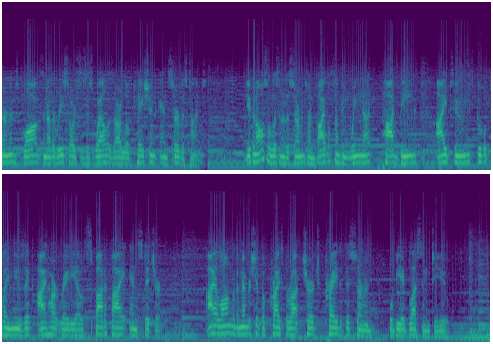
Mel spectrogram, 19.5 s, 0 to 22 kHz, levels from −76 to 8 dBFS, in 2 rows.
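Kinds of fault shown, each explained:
Filter restarted on every block: the filter drops its state each 10 ms block, so from 0.35 s onward a 100 Hz buzz tracks the signal's level.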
